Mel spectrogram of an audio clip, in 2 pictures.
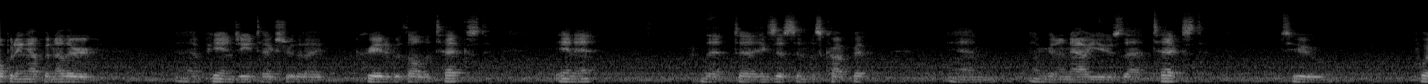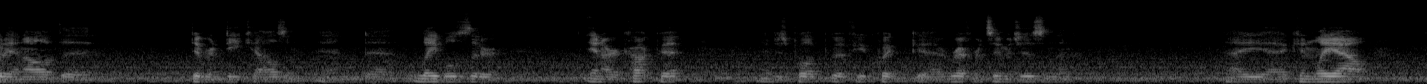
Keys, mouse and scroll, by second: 0.0 click, 1.4-4.5 drag, 6.9 click, 8.1 alt+h, 9.3-11.5 right drag, 11.2 shift+h, 11.9 KP_1, 12.6 right click, 16.0 n, 16.8 click, 23.0-25.5 drag.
